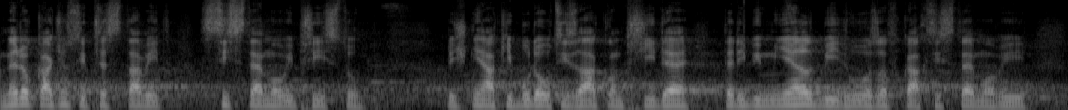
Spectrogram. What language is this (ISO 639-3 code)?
ces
